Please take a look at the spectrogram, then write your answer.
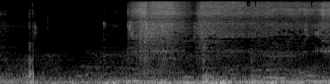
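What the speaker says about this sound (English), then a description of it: "Plenty of WD-40 on it." WD-40 sprayed onto the hand brake cable of a Vauxhall Opel Astra, a short hiss at first, then a longer steady aerosol spray hissing close up over a low background rumble, with no talk.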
